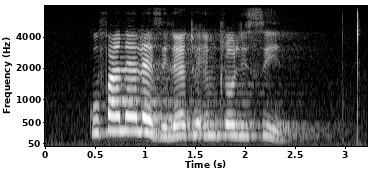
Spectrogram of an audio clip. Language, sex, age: South Ndebele, female, 29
